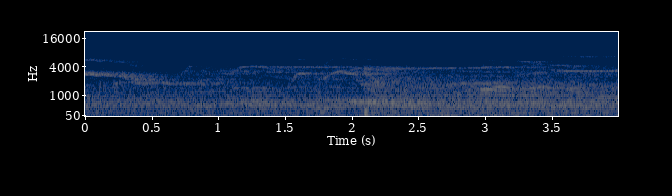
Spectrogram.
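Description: A quiet lull in the boxing-venue background: faint murmur with a few faint, distant voices, and a single soft click about two seconds in.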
